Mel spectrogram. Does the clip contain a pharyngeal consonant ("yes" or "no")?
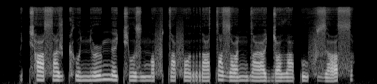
no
